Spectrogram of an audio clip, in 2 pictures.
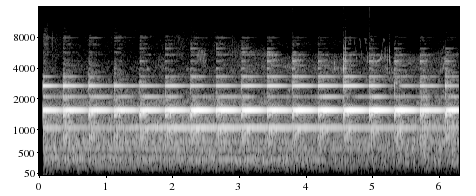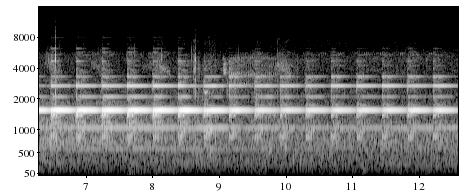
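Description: Railway grade crossing bell ringing steadily at about three strikes a second, each strike leaving a ringing tone, as the crossing warning is active.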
